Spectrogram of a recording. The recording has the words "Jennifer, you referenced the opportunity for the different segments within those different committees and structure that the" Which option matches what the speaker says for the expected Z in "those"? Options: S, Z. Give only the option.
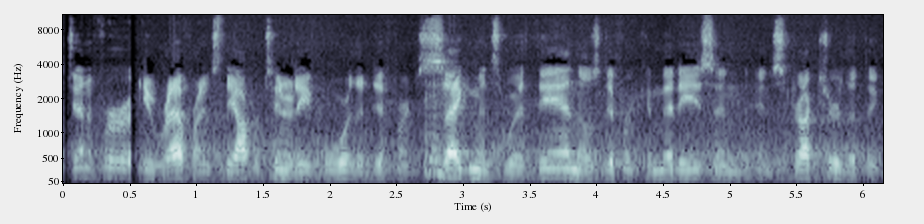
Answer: Z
